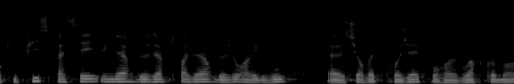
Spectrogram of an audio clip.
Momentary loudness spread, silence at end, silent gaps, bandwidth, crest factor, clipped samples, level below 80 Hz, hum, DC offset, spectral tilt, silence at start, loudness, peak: 4 LU; 0 s; none; 13 kHz; 14 dB; under 0.1%; -78 dBFS; none; under 0.1%; -7 dB/octave; 0 s; -45 LUFS; -30 dBFS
